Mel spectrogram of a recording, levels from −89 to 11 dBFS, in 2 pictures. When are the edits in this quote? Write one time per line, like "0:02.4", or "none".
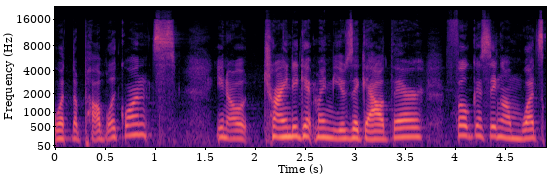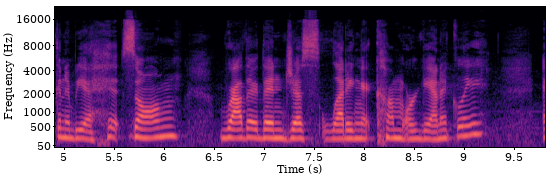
none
